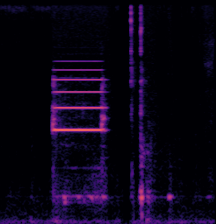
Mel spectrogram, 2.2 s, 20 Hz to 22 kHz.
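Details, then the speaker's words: Used Synology DS418 NAS during first setup after applying the volume: single clear high-pitched half-second beep, then handling clicks; "heart monitor" warning beep, later silenced via Beep control mute. "I don't still don't understand the heart monitor sound that this thing is making, but uh we'll figure that out."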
